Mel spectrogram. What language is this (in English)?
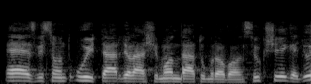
Hungarian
